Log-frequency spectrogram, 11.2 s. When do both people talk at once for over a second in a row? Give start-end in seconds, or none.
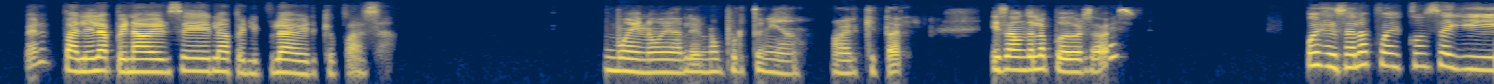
none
